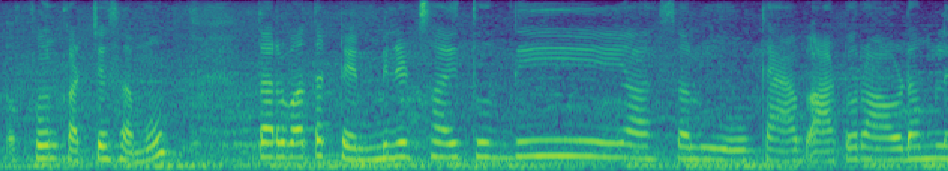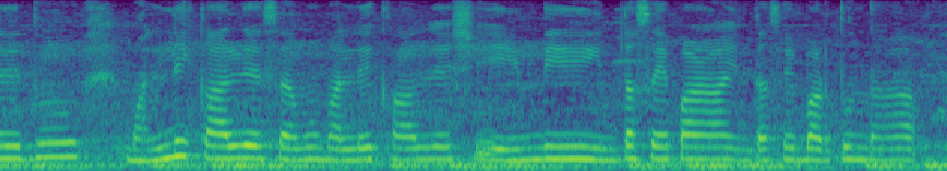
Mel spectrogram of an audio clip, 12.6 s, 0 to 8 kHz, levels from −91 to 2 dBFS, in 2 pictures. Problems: constant background noise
